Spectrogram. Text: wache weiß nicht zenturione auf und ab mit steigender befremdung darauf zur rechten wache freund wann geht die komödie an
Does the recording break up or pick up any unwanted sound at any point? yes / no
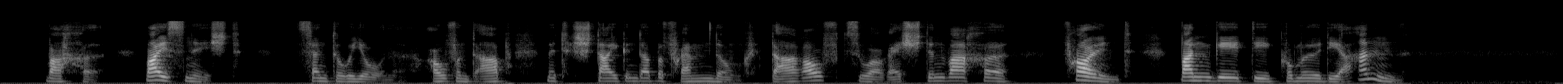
no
